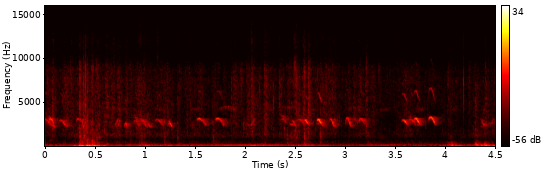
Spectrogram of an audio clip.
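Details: Baby broiler chickens, 10 days old, cheeping in quick rows of high notes from several birds, with a loud thump near the start and a low background hum.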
